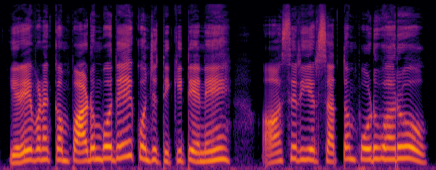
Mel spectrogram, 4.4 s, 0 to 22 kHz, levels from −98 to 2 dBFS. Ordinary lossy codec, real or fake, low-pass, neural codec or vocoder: none; fake; 19.8 kHz; vocoder, 44.1 kHz, 128 mel bands every 512 samples, BigVGAN v2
